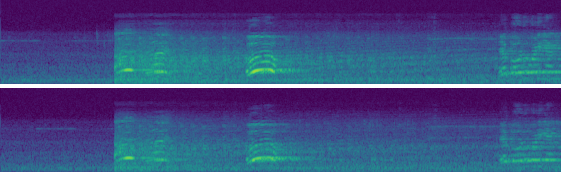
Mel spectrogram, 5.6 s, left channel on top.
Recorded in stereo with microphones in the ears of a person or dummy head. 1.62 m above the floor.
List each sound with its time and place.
1.1 s a shout: 5° left (ahead or behind), 0.8 m; by 5.6 s 50° left (ahead or behind), 6 m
